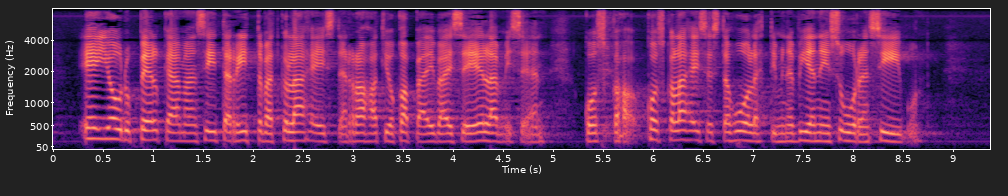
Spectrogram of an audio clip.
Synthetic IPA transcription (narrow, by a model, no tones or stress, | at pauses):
ʔeijouduppelkæːmæːnsiːt̪ːæriːt̪ːæʋæt̪kølæheist̪errɑɦɑt̪jokɑpæiʋæiseːelæmisḛːn | koskɑ̰koskɑlæɦeisest̪æhuoleht̪imineʋʋieniːnsuːɾensiːʋṵn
